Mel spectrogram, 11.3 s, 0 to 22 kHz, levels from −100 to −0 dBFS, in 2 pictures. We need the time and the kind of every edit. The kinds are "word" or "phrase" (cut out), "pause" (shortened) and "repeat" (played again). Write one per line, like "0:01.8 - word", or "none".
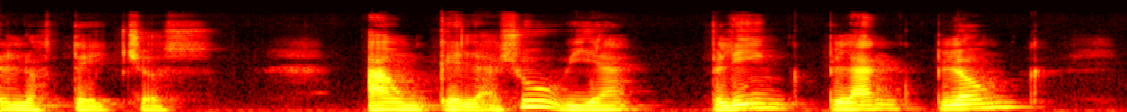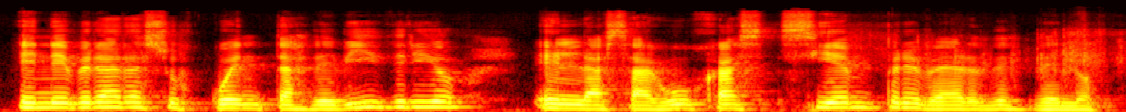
none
